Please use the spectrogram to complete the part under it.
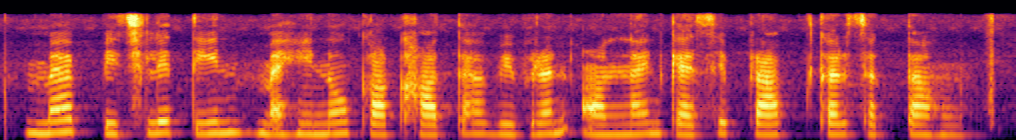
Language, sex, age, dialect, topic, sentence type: Hindi, female, 18-24, Marwari Dhudhari, banking, question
